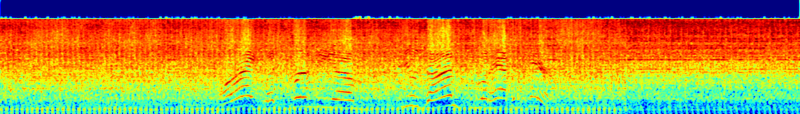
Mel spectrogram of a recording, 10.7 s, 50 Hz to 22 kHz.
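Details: DC generator engine at 1100 RPM (1300 maximum) with about a 4,000 W load, output reading 141: a steady, low, even drone with a slightly laboured beat. The engine is labouring under heavy electrical load.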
